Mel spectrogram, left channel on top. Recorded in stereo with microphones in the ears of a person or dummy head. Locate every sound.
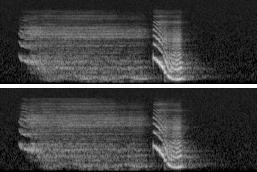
0.2 s a cupboard door: 5° right (ahead or behind), 6.5 m
1.5 s a cupboard door: 5° left (ahead or behind), 0.5 m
